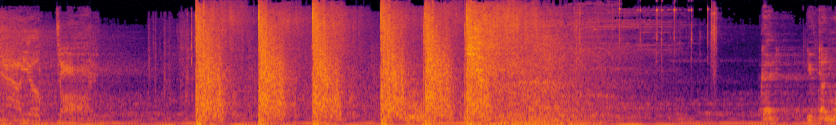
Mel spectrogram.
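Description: Gunfire in a cutscene from the Alan Wake video game, several loud sharp shots and bursts over a low rumbling backdrop, with voices speaking around them.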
